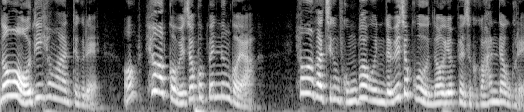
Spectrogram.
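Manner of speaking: loud, scolding tone.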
